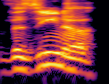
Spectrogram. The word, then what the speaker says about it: Vezina: What about the Vezina Trophy? Is that how you pronounce it? Yeah, the Vezina Trophy.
